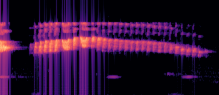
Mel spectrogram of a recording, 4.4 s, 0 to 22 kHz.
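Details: Northern hawk-cuckoo (Hierococcyx hyperythrus), recorded in Korea in 2020, opens with a shrill note, then a rapid run of high, piercing pulses that rise slightly, then slide lower and fade over about three seconds.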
